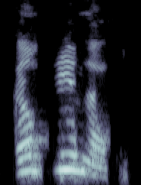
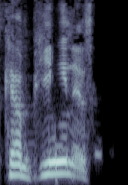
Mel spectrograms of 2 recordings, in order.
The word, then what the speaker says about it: Campinas: Campania? Is that another city? Campania or no? Am I saying it wrong? – Campinas. – Yes, Campinas. Oh my God, that was, I gotta tell that story.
